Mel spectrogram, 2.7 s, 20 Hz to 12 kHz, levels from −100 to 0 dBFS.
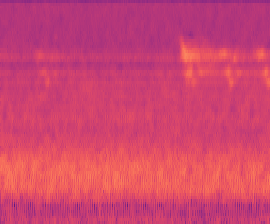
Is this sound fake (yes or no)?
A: yes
